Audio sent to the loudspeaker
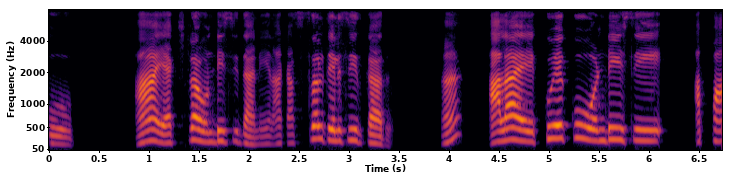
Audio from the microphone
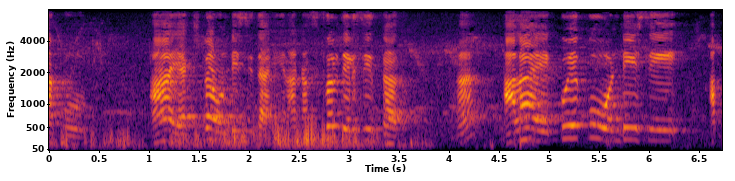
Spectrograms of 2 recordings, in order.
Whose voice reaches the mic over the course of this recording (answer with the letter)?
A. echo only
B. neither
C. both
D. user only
A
